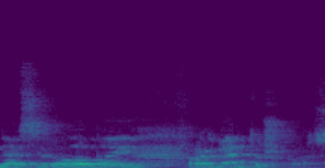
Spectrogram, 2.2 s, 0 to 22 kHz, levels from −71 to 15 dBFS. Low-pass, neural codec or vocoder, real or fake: 14.4 kHz; none; real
